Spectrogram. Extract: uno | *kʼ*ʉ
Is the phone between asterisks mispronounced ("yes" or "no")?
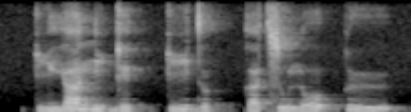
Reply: yes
